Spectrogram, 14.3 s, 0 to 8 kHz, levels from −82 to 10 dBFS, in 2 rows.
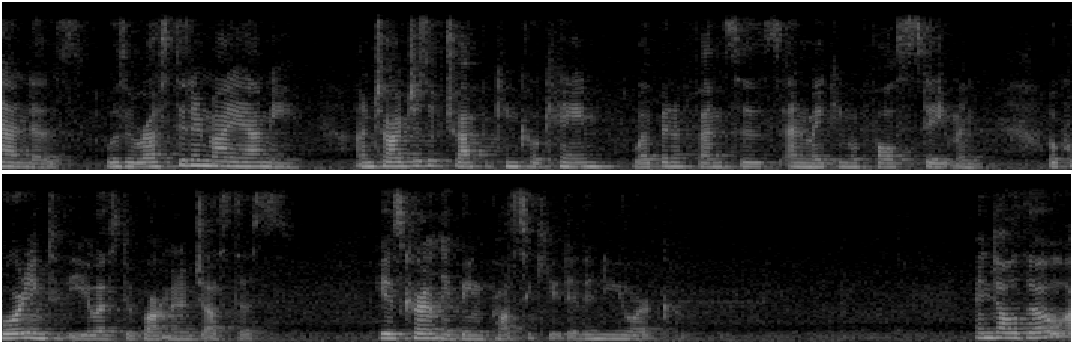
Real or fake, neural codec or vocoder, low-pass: real; none; 7.2 kHz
